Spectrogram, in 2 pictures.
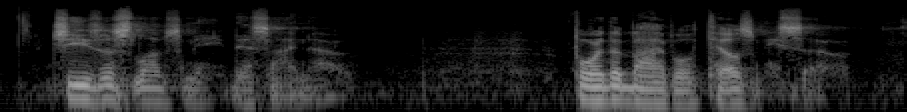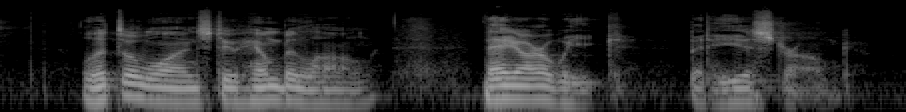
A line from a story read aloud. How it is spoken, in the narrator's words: Lottie softly sing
